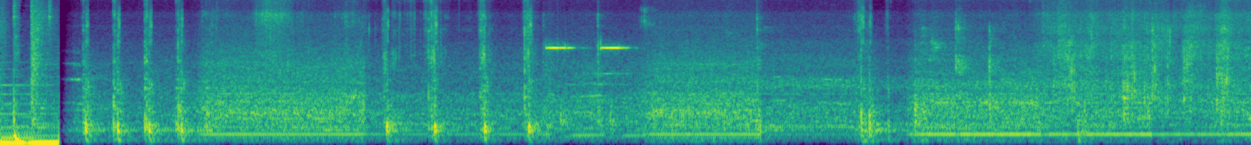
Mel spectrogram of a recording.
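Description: Music with a beat cuts off abruptly, then a kitchen knife knocks against a cutting board in quick irregular chops over a steady low hum. Two short high beeps sound midway, as the induction cooker's controls are pressed.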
